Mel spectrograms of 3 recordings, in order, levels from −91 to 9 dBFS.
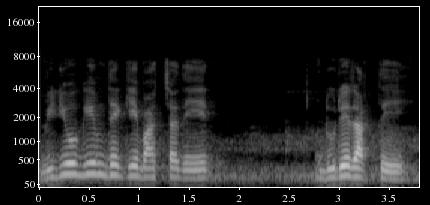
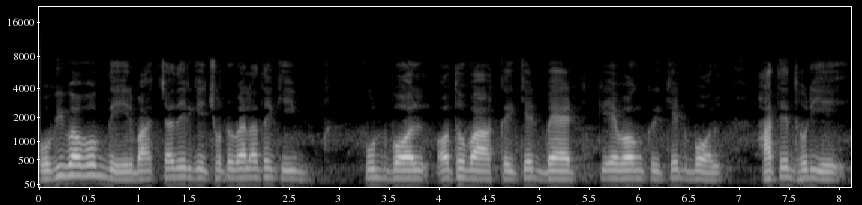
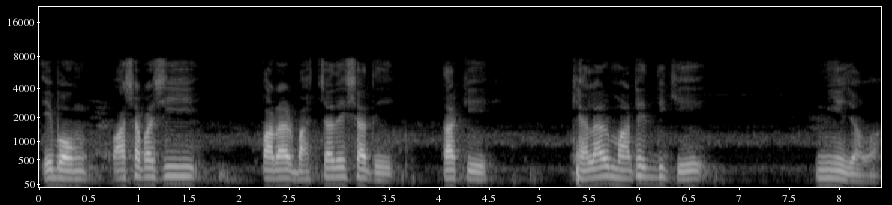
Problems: constant background noise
